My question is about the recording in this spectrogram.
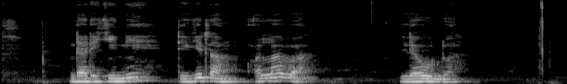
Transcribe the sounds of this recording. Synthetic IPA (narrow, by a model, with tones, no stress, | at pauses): nda˨ɾi˨ki˨ni˦ti˨ki˦ta˨ŋɔ˨la˦βa˨ | lja˦u˨dwa˦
